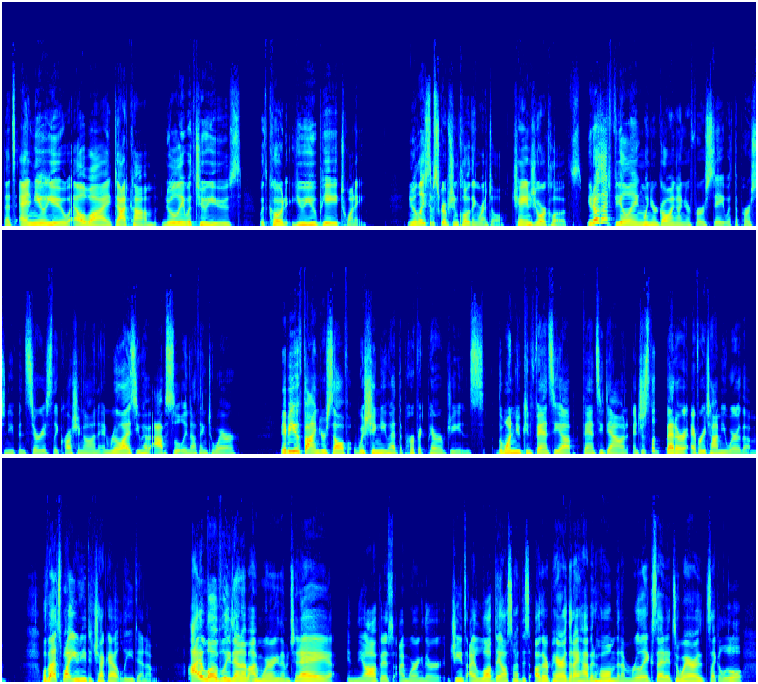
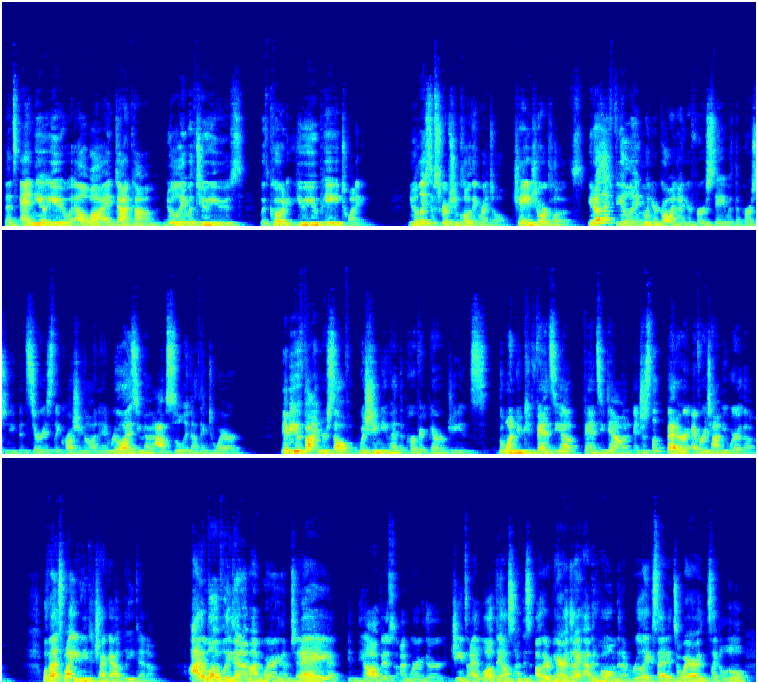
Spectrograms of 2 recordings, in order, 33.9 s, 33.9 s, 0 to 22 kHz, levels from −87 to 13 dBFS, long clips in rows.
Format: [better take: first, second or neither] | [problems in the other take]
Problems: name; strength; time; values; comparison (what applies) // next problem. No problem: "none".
first | off-mic speech; far // room echo; slight; dies away in 0.3 s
